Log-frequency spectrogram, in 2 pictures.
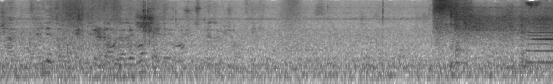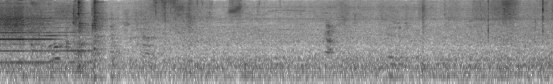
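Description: A tram rumbles steadily along the rails.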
